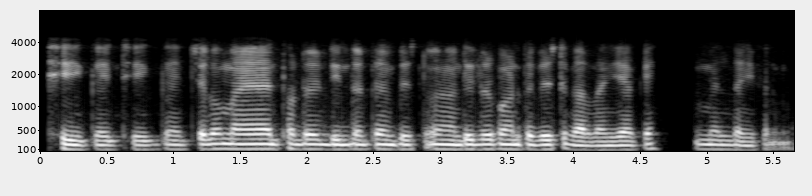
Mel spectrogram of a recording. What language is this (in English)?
Punjabi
